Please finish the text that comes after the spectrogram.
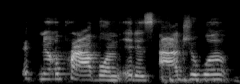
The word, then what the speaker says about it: Adjoa: i get it right no problem it is ajwa b okay gotcha thank you so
